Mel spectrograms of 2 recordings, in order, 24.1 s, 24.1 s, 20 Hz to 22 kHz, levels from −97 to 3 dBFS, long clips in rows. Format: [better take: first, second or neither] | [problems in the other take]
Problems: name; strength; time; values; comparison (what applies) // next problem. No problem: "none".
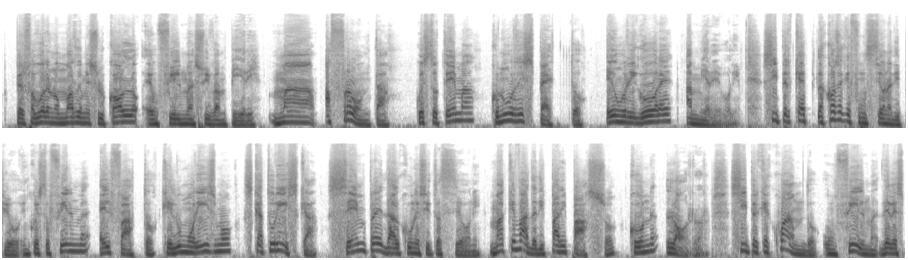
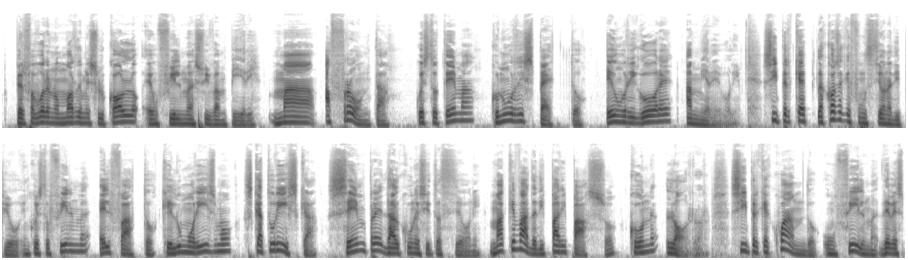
second | distortion; heavy; 6 dB below the speech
